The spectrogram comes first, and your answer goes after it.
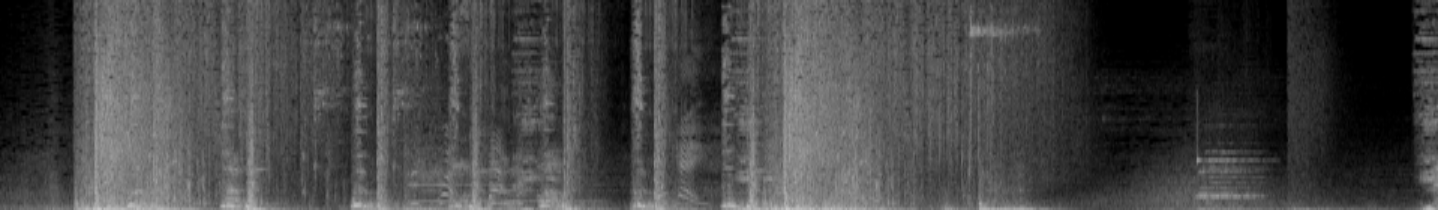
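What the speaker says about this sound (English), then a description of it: "Your team destroyed the turret!" Crashing, booming impacts as a turret is destroyed in the mobile game Mobile Legends: Bang Bang, with a rapid series of shattering blasts amid busy game sounds.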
